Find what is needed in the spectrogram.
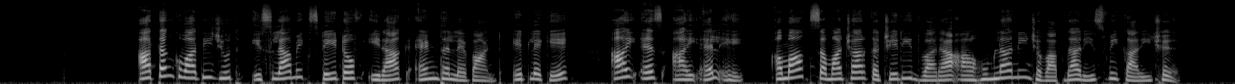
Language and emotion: Gujarati, neutral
